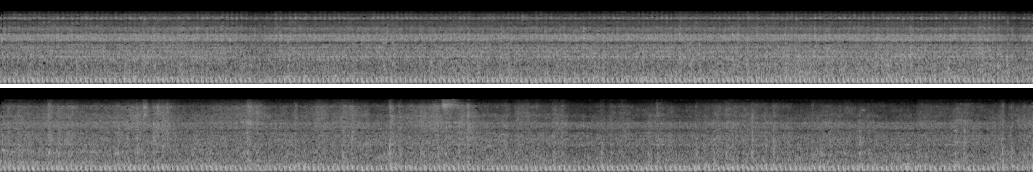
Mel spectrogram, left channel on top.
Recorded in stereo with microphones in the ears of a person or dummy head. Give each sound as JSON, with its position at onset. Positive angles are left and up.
{"t": 0.0, "sound": "an engine running", "side_deg": 45}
